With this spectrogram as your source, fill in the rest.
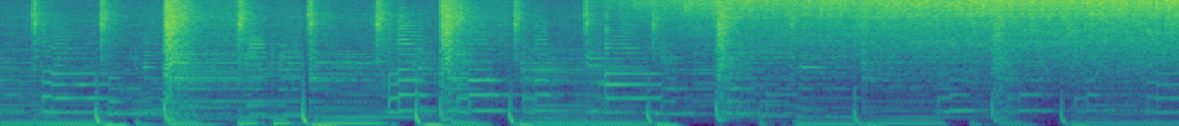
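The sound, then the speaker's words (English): Onion, garlic and risotto rice frying in a pan for arancini, a continuous bright sizzle broken by many quick scraping stirs that are sharpest early on, then a steadier hiss. “So we've got in the pan now arancini. I've fried off my onion and garlic so it's nice and cooked but no colour. Added my risotto rice,”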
